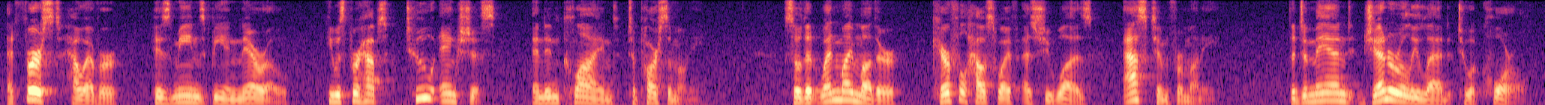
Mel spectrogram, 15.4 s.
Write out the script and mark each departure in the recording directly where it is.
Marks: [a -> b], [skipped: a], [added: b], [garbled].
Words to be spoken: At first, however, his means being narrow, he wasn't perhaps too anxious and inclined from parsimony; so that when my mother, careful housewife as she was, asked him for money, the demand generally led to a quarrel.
At first, however, his means being narrow, he [wasn't -> was] perhaps too anxious and inclined [from -> to] parsimony; so that when my mother, careful housewife as she was, asked him for money, the demand generally led to a quarrel.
